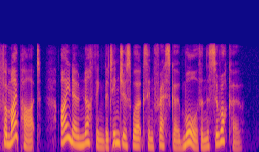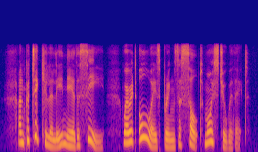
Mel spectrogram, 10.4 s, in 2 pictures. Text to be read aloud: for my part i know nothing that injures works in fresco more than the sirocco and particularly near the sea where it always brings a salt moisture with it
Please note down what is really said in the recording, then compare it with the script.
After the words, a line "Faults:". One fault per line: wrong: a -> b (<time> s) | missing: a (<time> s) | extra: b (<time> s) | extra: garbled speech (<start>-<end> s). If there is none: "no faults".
for my part i know nothing that injures works in fresco more than the sirocco and particularly near the sea where it always brings a salt moisture with it
Faults:
no faults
